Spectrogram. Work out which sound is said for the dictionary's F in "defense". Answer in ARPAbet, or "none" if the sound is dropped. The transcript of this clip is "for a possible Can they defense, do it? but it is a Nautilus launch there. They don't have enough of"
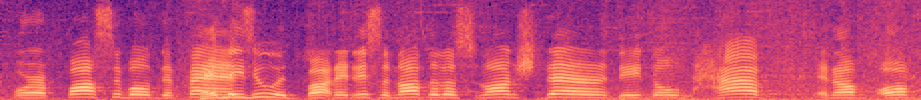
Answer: none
